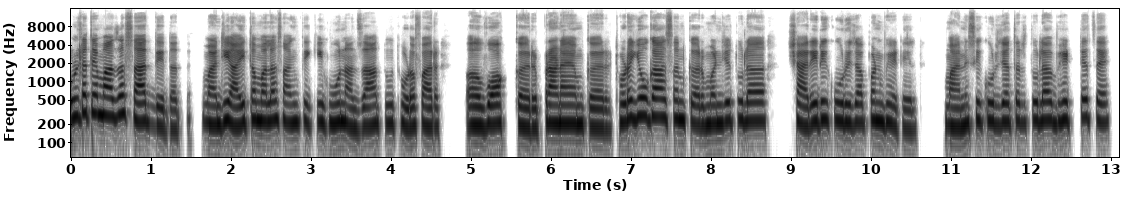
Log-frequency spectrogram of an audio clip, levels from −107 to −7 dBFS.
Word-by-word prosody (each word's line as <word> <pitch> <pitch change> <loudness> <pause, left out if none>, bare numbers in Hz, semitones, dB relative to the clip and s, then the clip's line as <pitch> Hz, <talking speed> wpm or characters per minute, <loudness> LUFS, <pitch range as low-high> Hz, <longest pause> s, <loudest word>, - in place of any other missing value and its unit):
उलटं, 265 +4 +3
ते 305 - +3
माझा 280 0 +4
साथ 225 -6 +3
देतात. 175 -3 -4 0.4
माझी 205 +2 +3
आई 195 0 +3
तर 240 - +2
मला 230 0 +3
सांगते, 215 -1 -2
की 220 - -2
"हो 215 +1 +2
ना, 210 -3 +2
जा 190 +1 0
तू 210 0 -3
थोडंफार 190 0 -1 0.4
अ, - - -5 0.2
वॉक 205 0 +2
कर, 180 -3 0
प्राणायाम 205 -1 +3
कर, 180 -2 -1
थोडं 220 +2 +2
योगासन 260 -2 +2
कर, 200 -2 -2
म्हणजे 210 +2 +1
तुला 230 -1 0 0.4
शारीरिक 220 +3 0
ऊर्जा 215 -1 0
पण 230 -1 +3
भेटेल, 175 -6 -4 0.4
मानसिक 200 +4 -1
ऊर्जा 220 0 +1
तर 220 -2 -4
तुला 230 0 +1
भेटतेच 235 +3 -2
आहे. 215 -1 -2
215 Hz, 165 wpm, -18 LUFS, 200-230 Hz, 0.4 s, माझा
